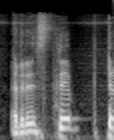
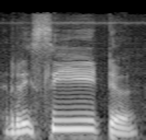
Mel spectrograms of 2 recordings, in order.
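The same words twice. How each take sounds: First: रिसिप्ट with short "i" and audible "pt"; wrong p-sounded reading. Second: रिसीट as "ri-seet", long "ee" and no p; silent-p reading. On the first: Teacher showing the misreading, short रिसिप्ट with a p. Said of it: "रिसिप्ट नहीं". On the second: Teacher correcting the misreading, रिसीट with long "ee", no p. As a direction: hold the "ee" in रिसीट, straight into t. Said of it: "आधा पा नहीं लगाना है". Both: Shown as a demonstration.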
